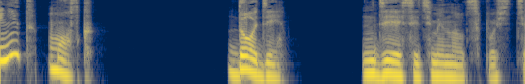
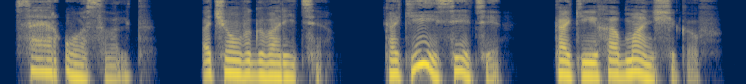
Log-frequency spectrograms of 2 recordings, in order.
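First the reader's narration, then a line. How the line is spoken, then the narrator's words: Whispered. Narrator (Russian): зашептал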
